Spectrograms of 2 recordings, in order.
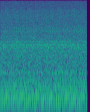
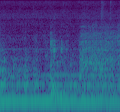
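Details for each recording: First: Diesel car after service with fuel filter change, self-purging after misfires: smooth, even diesel clatter at steady idle, no misses or surging before cut-off; starts with no more problem, normal idle. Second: Diesel car after fuel filter replacement during a service, starting: steady electric pump hum with rough hissy bursts early on that then settle as air is pushed through the diesel line; air in fuel line during priming.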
